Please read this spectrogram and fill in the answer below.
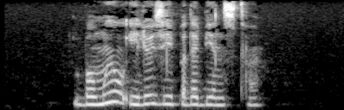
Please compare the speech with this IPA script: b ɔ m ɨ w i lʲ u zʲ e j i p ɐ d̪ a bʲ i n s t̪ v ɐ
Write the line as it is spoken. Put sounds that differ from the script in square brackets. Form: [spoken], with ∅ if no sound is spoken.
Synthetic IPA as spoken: b ɔ m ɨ w i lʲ u zʲ [i] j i p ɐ d̪ a bʲ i n s t̪ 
